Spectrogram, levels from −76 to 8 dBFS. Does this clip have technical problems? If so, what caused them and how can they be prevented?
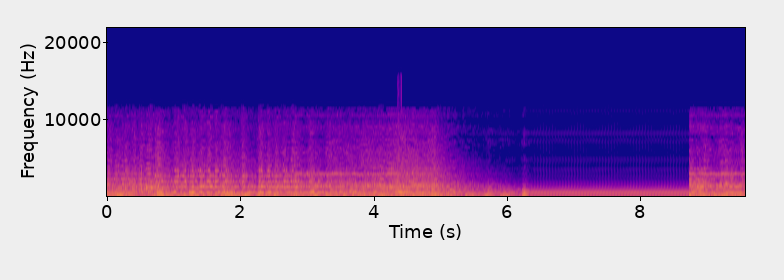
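Yes: there's a system hang loop from 6.41 to 8.74 s. The system froze while the audio hardware kept replaying the same 46.44 ms chunk, which fits a 2048-sample buffer, about 50 times, giving a rapid 21.5 Hz stutter. Preventing it means fixing the driver or system stall, or adding a watchdog that mutes output when the buffer stops refreshing.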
